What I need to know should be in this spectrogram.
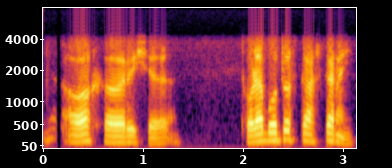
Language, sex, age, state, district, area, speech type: Kashmiri, male, 18-30, Jammu and Kashmir, Anantnag, rural, conversation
